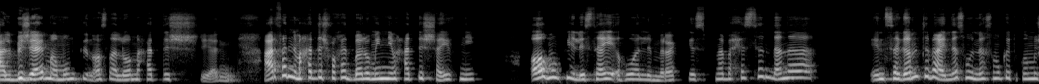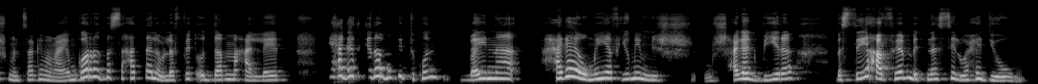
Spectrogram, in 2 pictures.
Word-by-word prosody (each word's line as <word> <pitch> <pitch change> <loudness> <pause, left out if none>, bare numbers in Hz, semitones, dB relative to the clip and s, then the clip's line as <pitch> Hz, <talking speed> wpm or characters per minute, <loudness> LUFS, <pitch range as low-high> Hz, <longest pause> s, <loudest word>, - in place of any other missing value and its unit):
على 215 - +6
البيجاما، 255 +2 +6
ممكن 250 +2 -3
أصلًا 225 +2 -3
اللي 210 -1 -2
هو 215 - -1
ما 230 - -3
حدّش 235 +1 -6
يعني - - -10 0.3
عارفة 415 - +6
إن 360 -5 +4
ما 265 - +5
حدّش 305 +1 -1
واخِد 310 +1 0
باله 250 +2 +2
منّي، 265 +1 +5
ما 265 - -1
حدّش 250 +2 -2
شايفني، 240 +1 -4 0.5
آه، 315 - +8
ممكن 310 -1 +1
اللي 225 -4 +2
سايق 240 +1 +2
هو 235 +3 -1
اللي 220 -2 -4
مركِّز، 205 +5 -6
فباحس 260 +6 -5
إن 330 -7 -3
أنا 305 +4 0 0.6
انسجمت 255 - +2
مع 335 -6 +5
الناس 280 +8 -2
والناس 265 -2 -1
ممكن 280 +1 -3
تكون 255 0 -6
مش 265 -1 -4
منسجمة 215 +1 -6
معايا، 170 +1 -4
مُجرّد 340 - +1
بس 305 -2 -3
حتى 285 +1 -3
لو 270 -9 0
لفّيت 205 +7 -6
قُدّام 215 +2 -3
محلّات، 205 -1 -4 0.3
في 350 - -10
حاجات 390 +1 +2
كده 375 +3 +2
ممكن 320 +5 -3
تكون 330 +4 -5 0.2
باينة، 255 +5 +1 0.2
حاجة 305 +7 +3
يومية 265 0 +4
في 280 -4 -8
يومي 270 +2 +1
مش 200 -4 -6
مش 165 +2 -11
حاجة 230 +5 +5
كبيرة، 245 +4 -2 0.4
بس 210 +3 -3
هي 330 +8 +3
حرفيًا 260 -2 +4
بتنسّي 250 -2 -2
الواحد 210 -1 -2
يومه، 175 -2 -4
250 Hz, 190 wpm, -23 LUFS, 220-285 Hz, 0.6 s, آه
